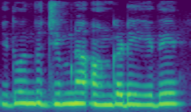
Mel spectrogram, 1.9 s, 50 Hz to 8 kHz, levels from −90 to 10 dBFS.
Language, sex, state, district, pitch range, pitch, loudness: Kannada, female, Karnataka, Bidar, 260-280 Hz, 275 Hz, -12 LUFS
